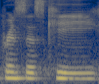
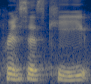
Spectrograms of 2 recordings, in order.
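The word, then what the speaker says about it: Princess Cays: And something about Princess Key, or you can pronounce it Princess K. It depends on, kind of where you're from, how you'll pronounce it, if you're native or not. But from everything that I'm seeing on the internet, Princess Key is how you pronounce that.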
